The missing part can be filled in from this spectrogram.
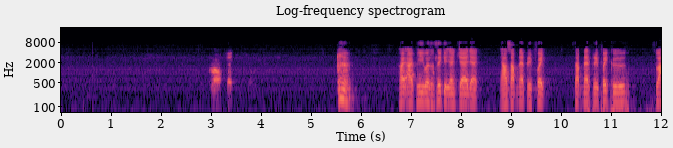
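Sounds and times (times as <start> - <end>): person speaking: 3.0 - 3.8, 6.7 - 12.0
person clearing throat: 5.5 - 6.0.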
